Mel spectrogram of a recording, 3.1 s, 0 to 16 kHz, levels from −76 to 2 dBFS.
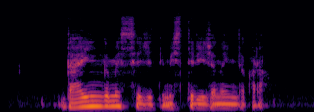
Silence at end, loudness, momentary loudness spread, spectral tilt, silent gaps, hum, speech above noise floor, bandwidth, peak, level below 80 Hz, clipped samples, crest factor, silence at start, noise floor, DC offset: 0.45 s; -31 LUFS; 16 LU; -6.5 dB/octave; none; none; 31 dB; 10 kHz; -16 dBFS; -62 dBFS; under 0.1%; 16 dB; 0.6 s; -62 dBFS; under 0.1%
